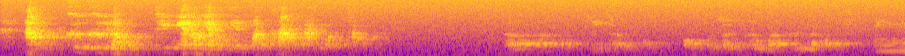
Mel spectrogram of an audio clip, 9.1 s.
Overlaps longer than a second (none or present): none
